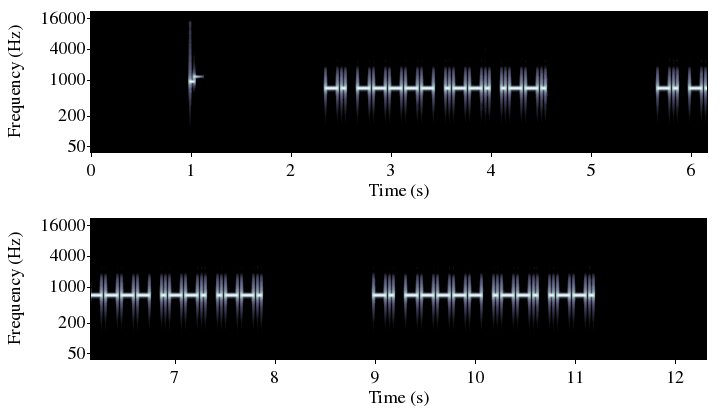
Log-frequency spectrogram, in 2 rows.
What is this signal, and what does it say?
Morse code, heard as a keyed tone, about 30 wpm, 700 Hz. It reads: N0PP N0PP N0PP
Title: Call Signs Repeated 2x - 30wpm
